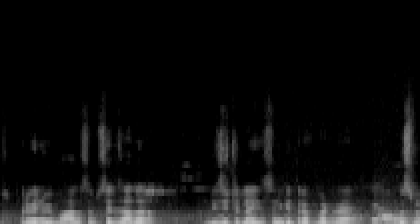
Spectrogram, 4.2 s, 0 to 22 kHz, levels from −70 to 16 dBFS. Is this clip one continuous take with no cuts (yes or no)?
yes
